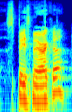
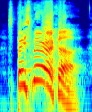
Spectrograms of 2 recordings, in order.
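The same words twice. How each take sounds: First: It is said flatly, without energy. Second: It is said loudly, with excitement.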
